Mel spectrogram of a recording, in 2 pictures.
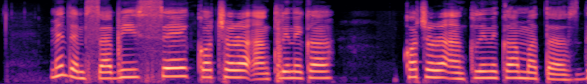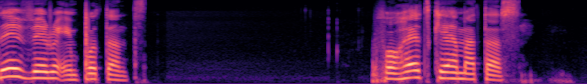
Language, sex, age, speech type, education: Nigerian Pidgin, female, 15-29, spontaneous, tertiary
